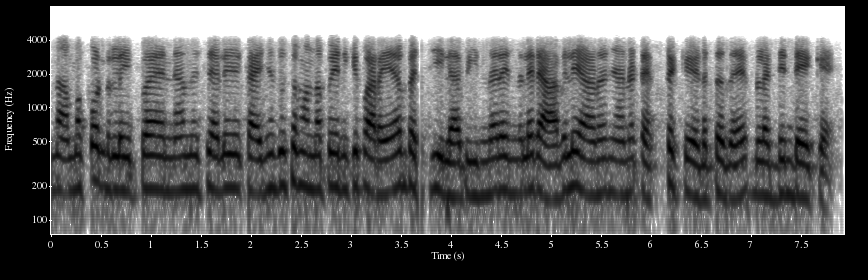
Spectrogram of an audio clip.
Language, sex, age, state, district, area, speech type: Malayalam, female, 30-45, Kerala, Idukki, rural, conversation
